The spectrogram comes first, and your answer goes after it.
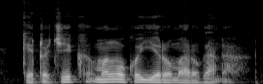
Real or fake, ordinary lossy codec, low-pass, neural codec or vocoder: real; none; none; none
